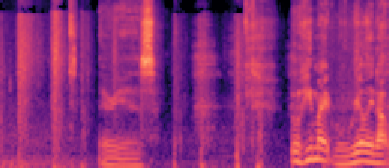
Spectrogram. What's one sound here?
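An elderly man talks with animation close to a microphone.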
